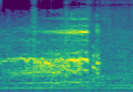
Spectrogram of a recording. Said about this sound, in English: Well, I got a chicken.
